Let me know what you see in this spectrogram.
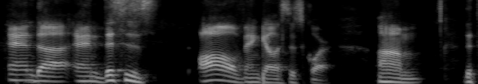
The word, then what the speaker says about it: Vangelis: This is a hard G, okay? Vangelis. Okay. All right. – Okay. – This does not rhyme with Los Angeles, okay? – Okay.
